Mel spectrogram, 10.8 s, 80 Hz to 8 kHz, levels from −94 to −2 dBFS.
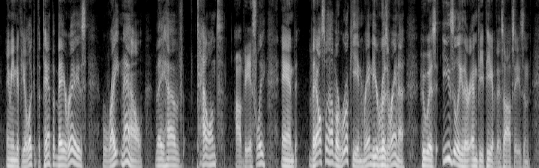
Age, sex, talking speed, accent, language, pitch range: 30-49, male, 185 wpm, American, English, 105-135 Hz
